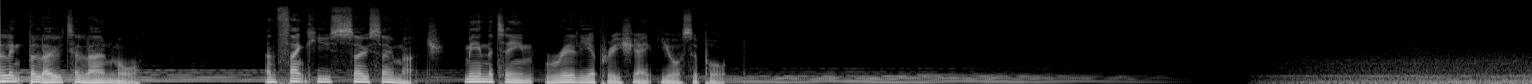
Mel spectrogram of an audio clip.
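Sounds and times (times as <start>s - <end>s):
speech: 0.0s - 1.5s, 2.6s - 7.6s
low soft engine drone: 12.6s - 15.3s
road noise: 12.8s - 15.3s.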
